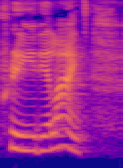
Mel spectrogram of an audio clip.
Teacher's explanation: esse rarara no T e no D é uma característica bem típica do inglês americano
